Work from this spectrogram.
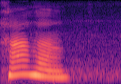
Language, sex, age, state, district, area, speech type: Urdu, female, 30-45, Bihar, Gaya, urban, spontaneous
